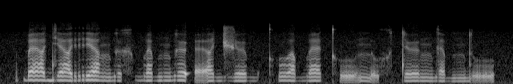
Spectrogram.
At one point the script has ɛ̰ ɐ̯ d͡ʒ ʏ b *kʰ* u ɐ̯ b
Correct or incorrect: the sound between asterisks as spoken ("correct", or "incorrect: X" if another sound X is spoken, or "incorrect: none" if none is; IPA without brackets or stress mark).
correct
